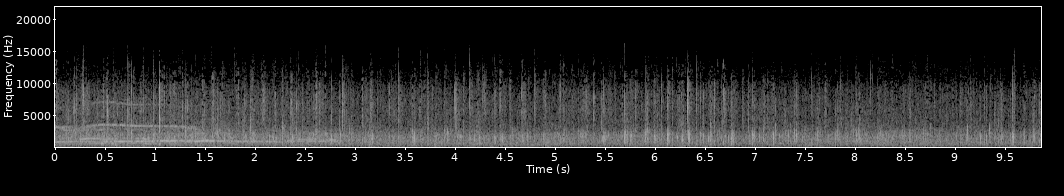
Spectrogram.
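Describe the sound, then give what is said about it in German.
A large audience at a trade-fair convention claps loudly and continuously as Yusei Matsui is welcomed onto the stage, a dense sustained roar of applause with a few faint whistles early on, lasting the full duration. “Und jetzt wollen wir ihn auf die Bühne bitten. Und zwar bitte mit einem donnernden Applaus.”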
